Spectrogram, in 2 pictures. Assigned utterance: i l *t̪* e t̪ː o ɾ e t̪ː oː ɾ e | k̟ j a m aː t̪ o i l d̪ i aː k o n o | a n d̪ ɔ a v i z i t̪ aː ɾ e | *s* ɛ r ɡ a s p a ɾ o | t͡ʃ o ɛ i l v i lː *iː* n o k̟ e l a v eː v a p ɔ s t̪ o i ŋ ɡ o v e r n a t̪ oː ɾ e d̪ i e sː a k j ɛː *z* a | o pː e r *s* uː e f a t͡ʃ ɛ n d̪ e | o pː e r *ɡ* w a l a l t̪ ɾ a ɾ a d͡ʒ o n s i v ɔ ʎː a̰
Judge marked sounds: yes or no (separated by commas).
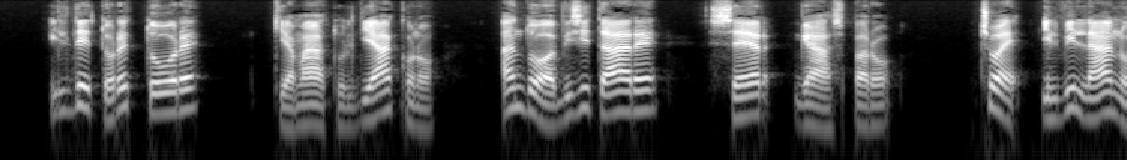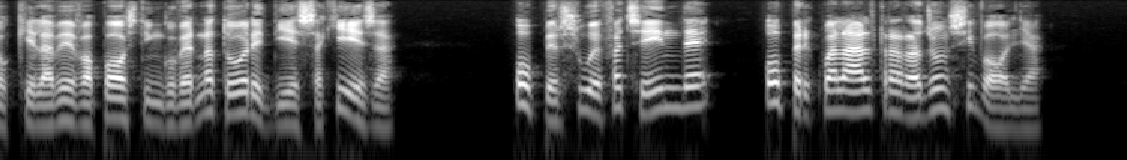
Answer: no, yes, no, yes, yes, no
